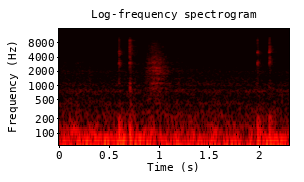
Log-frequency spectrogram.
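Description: A few light clicks from a computer's controls, over a low steady room hum.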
